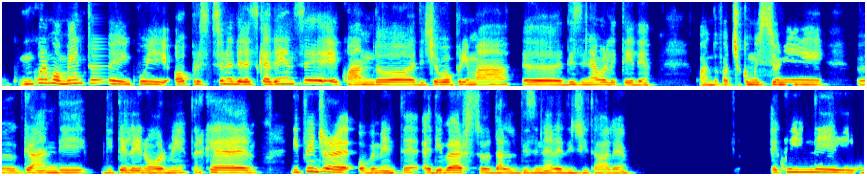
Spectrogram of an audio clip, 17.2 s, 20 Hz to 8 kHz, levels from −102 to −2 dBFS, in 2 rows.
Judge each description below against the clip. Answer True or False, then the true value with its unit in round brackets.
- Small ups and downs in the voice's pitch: False (3.5 semitones)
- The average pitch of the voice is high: True (220 Hz)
